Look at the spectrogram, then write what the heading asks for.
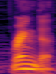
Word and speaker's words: Rangda: Rangda. That's how you pronounce that.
